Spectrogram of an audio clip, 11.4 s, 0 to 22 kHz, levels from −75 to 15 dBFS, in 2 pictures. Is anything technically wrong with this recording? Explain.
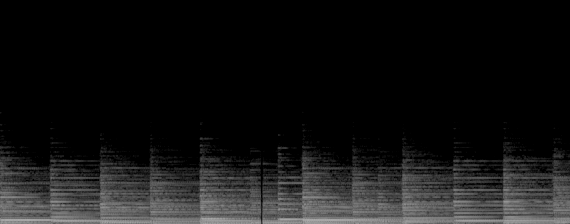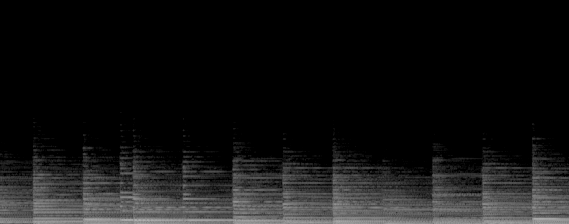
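Yes. There is a gap at a join of encoded pieces at 2.60 s, where about 26 ms of silence cuts into continuous sound before it resumes exactly where it stopped. Separately encoded segments were joined without trimming the encoder's start delay and final-frame padding, leaving smeared edges.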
